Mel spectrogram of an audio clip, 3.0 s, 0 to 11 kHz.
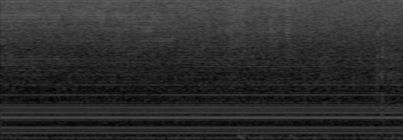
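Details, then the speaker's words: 1931 battery charger, about 93 years old, stepped up a tap under charging load at about 2.5 A: steady, loud electrical hum with coarse buzzing edge as the transformer growls, sounding angry and straining. "It's actually making connection, which is kind of surprising for something that's so bad. Okay, let's see what happens here. Ooh, it's starting to sound real angry."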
